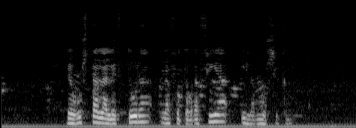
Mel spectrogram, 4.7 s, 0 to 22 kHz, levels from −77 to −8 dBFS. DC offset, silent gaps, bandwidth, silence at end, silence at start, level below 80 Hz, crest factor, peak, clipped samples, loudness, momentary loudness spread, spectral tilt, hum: under 0.1%; none; 15.5 kHz; 0 s; 0.05 s; -46 dBFS; 16 dB; -14 dBFS; under 0.1%; -31 LUFS; 23 LU; -8 dB/octave; none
